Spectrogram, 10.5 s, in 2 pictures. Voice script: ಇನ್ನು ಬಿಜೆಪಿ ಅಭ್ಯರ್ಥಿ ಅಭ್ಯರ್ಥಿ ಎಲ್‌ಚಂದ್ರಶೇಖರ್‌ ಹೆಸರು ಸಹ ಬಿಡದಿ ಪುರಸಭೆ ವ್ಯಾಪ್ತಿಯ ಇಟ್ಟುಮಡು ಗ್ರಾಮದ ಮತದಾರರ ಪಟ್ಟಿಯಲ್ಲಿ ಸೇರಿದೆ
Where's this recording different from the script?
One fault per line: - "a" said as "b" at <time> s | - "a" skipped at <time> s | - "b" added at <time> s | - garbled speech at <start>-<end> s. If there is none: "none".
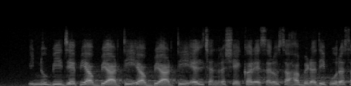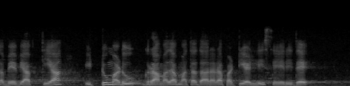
none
